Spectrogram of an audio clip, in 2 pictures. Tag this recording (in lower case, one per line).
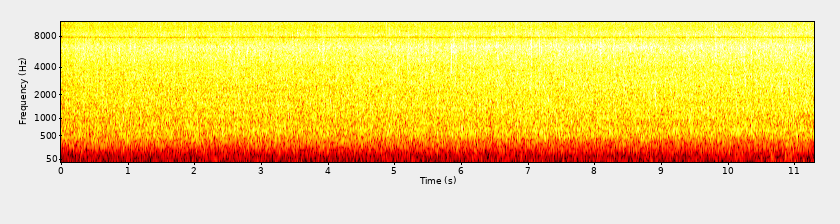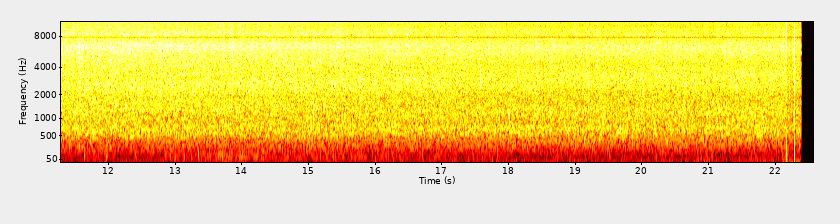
water
stream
